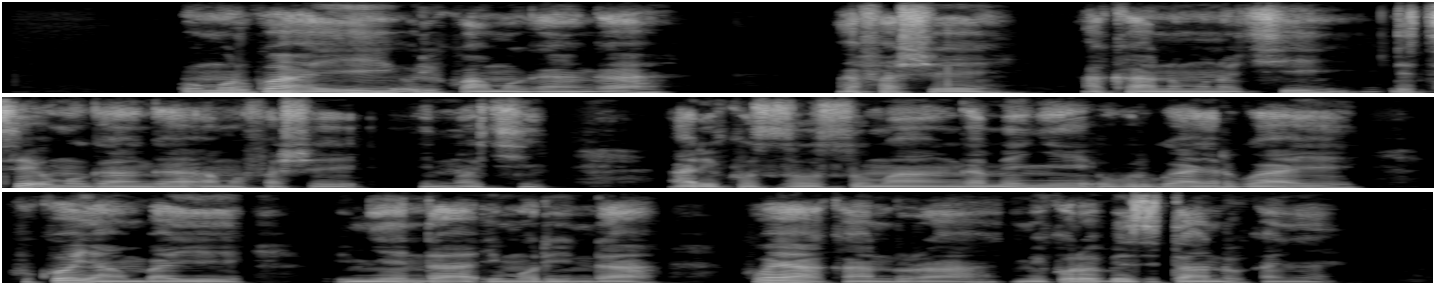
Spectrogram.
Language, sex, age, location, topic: Kinyarwanda, male, 18-24, Nyagatare, health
